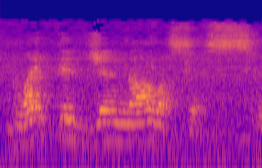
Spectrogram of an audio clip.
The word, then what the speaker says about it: glycogenolysis: Be ready to call it glycogenolysis, or if you want to say that more slowly and pronounce it a little bit differently so that you hear the breakdown of glycogen and lysis of glycogen, say glycogenolysis.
